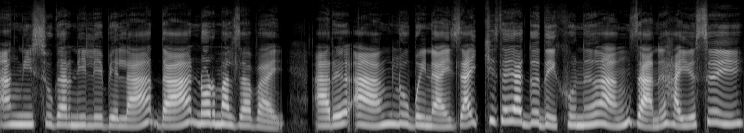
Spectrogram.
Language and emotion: Bodo, happy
